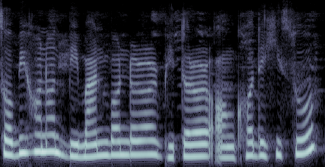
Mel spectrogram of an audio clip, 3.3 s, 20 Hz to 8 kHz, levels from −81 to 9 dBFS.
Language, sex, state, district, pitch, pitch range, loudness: Assamese, female, Assam, Kamrup Metropolitan, 240 Hz, 215-255 Hz, -13 LUFS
